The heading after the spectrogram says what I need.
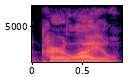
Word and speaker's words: Carlisle: diz Fair Words Carl eu acho interessante o jeito que se pronuncia o nome do Carl porque se escreve carlisle e se fala Carl né não tem nada a ver com a escrita e então ele disse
